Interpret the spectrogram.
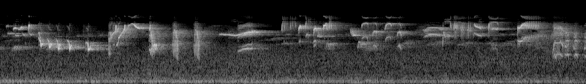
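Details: Horsfield's bush lark kept caged, singing an energetic mix of sharp chirps, brief trills and high whistled slurs in quick succession.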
